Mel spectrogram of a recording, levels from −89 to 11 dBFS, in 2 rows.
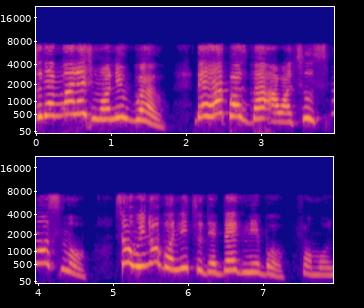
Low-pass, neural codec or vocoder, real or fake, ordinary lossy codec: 7.2 kHz; codec, 44.1 kHz, 2.6 kbps, SNAC; fake; AAC, 32 kbps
